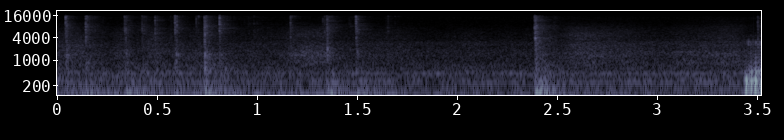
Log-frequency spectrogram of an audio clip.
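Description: Bursts of typing on a computer keyboard as a password is entered during software setup, close crisp key clicks in quick runs with brief pauses between them.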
